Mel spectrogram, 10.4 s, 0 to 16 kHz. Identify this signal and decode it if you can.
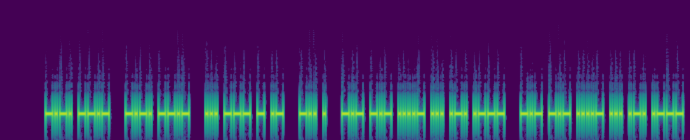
Morse code, heard as a keyed tone, about 35 wpm, 700 Hz. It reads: CQ CQ SOTA DE KK4SRJ KK4SRJ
